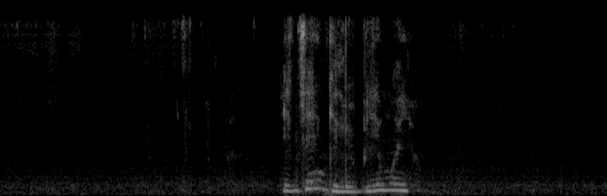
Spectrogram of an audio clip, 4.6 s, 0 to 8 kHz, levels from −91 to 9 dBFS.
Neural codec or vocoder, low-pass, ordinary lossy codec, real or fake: vocoder, 22.05 kHz, 80 mel bands, HiFi-GAN; 7.2 kHz; none; fake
